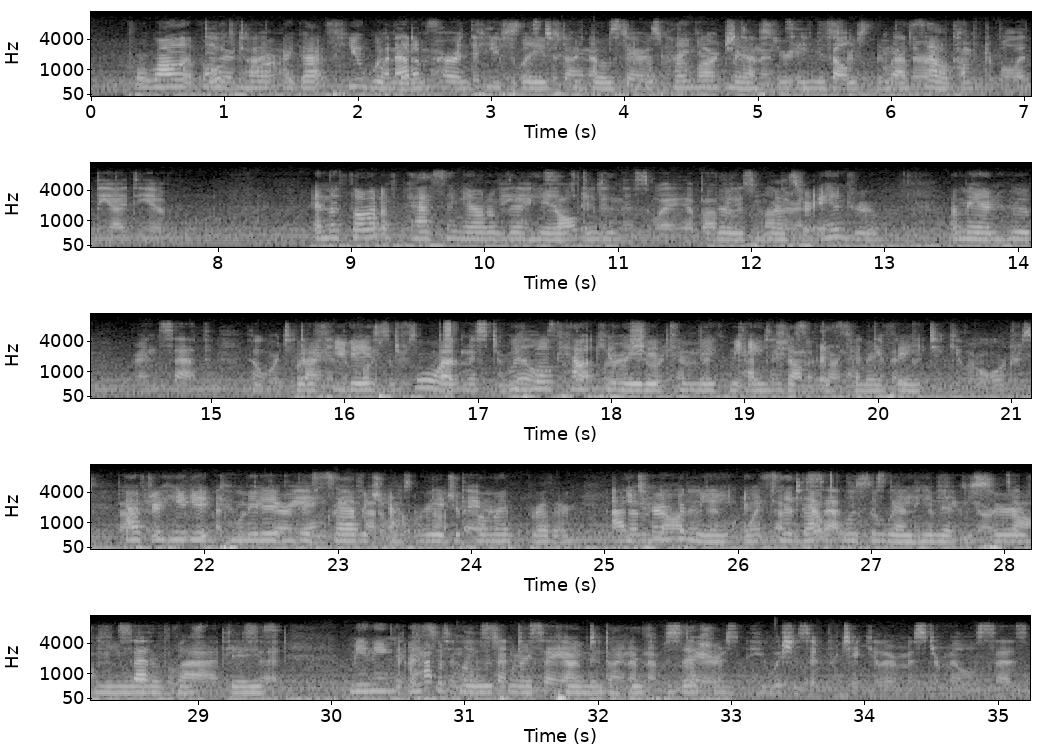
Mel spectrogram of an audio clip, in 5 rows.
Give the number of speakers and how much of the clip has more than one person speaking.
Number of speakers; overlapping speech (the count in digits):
2, about 69%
